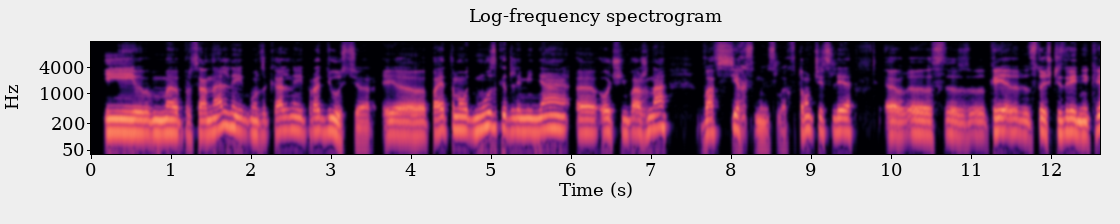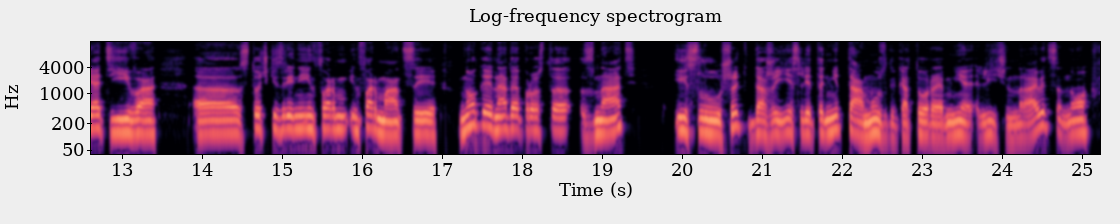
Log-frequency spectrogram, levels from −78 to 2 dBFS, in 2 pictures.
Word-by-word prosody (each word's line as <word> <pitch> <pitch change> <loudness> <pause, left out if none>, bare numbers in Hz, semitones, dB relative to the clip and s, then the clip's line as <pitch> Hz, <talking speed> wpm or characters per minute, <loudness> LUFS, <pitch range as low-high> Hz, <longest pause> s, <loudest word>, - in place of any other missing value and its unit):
и 130 -1 +4
э, - - +3
мое 125 +1 +2
профессиональный 130 - 0
музыкальный 130 +4 -3
продюсер, 125 - -2
и, - - -3
э, 115 - +1
поэтому 145 +3 0
вот 145 -2 0
музыка 160 +4 0
для 135 -1 -3
меня, 150 +3 +1
э, 125 0 +1
очень 130 -1 -3
важна 145 +7 0 0.4
во 125 +2 0
всех 140 +5 +1
смыслах, 75 -1 -7
в - - -12
том 150 -1 -2
числе, 135 -1 -1 0.4
э - - -5
э, - - +1
с - - -3
з 110 +2 -4
кре 135 -4 +1
с 95 - -1
точки 125 -3 0
зрения 120 -3 +2
креатива, 125 -5 +2 0.5
а, 120 +1 +3
с 100 - -4
точки 160 0 -2
зрения 155 +1 +1
инфор 155 0 +1 0.2
информации. 120 -5 +2 0.3
Многое 180 +6 +2
надо 150 +1 +3
просто, 140 -1 -3 0.3
э, - - -10
знать 125 - +1 0.5
и 145 -1 +2
слушать, 130 +6 +2
даже 120 - 0
если 120 0 -1
это 125 +4 -3
не 135 +4 +3
та 120 -7 +1
музыка, 105 -3 +1
которая 105 +1 0
мне 110 0 +1
лично 105 -2 -5
нравится, 100 - -1
но 120 +5 -1
130 Hz, 130 wpm, -22 LUFS, 120-145 Hz, 0.5 s, и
